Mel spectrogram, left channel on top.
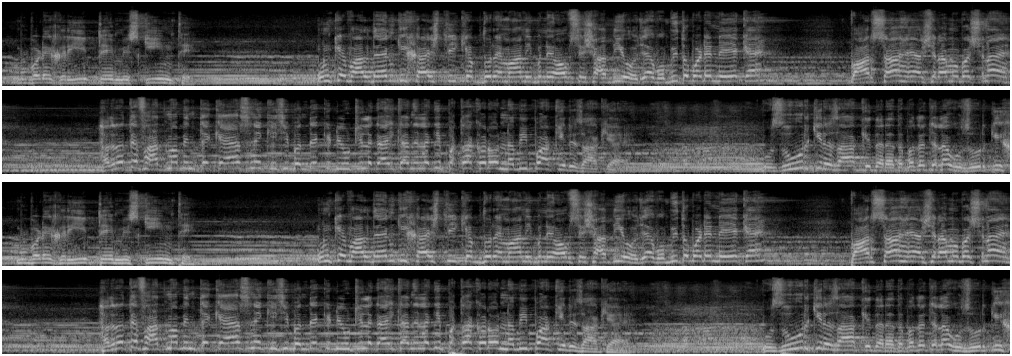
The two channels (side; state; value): both; normal; correlation 0.72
